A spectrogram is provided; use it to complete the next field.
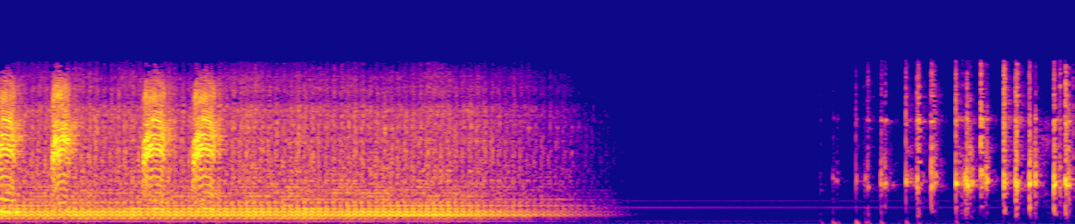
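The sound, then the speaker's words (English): A duck quacks a few times over a steady, loud airplane engine drone that cuts off abruptly, followed by a short silence and then a rapid burst of quacking on its own. “The duck is in a plane.”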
